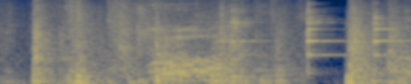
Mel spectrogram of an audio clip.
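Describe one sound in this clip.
Plastic cups rattle as a hand grabs them.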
